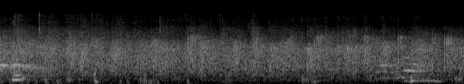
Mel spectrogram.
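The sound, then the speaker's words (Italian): Applause from a church audience during a Sunday service: steady, dense clapping that holds for the whole stretch, with voices mixed in underneath. “e qui ci sta pure un applauso”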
